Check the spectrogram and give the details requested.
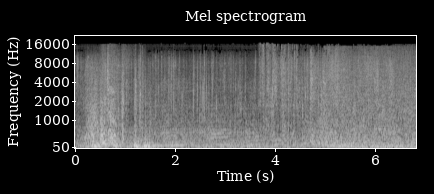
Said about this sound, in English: Just as Ronald exploded with deafening force, the game documents, the partition he used, all went up instantly. The incredible power of the energies released slammed the table back against me, and me in turn against the far wall.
